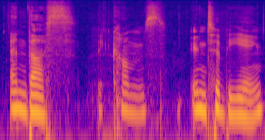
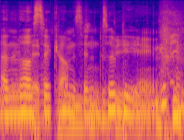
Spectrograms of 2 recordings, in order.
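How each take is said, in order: First: It is said in an ordinary speaking voice. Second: It is said in a deeper, dramatic voice. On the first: The speaker calls it wrong. "I should have said that in a deeper voice" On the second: The speaker calls it right. "That would have been so much better"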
